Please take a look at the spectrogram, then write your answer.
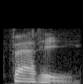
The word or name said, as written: fatty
